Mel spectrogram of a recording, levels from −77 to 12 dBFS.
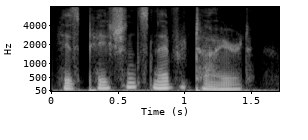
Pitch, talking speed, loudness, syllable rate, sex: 105 Hz, 140 wpm, -18 LUFS, 5.4 syllables/s, male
